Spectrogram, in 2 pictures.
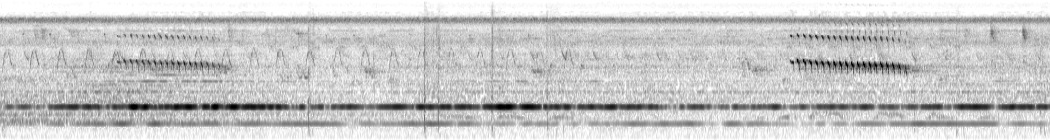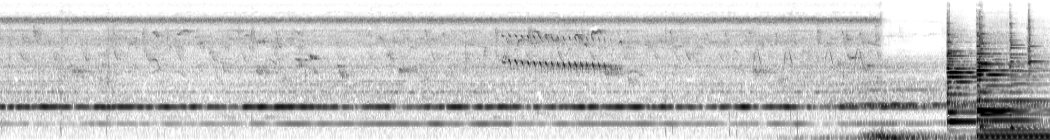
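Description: A steady, sustained drone of background music with an outdoor bird ambience: a short trilling bird call comes three times, about nine seconds apart, over a faint high steady whine.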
